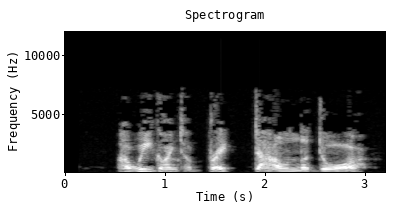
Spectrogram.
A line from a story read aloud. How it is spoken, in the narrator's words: the first man asked angrily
